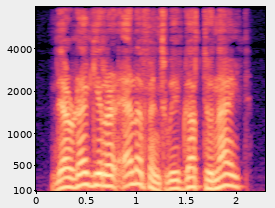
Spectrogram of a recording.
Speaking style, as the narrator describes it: said cheerfully

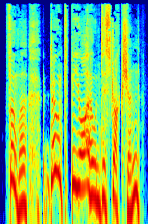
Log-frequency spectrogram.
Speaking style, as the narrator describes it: cried my uncle, with clenched fists and flashing eyes

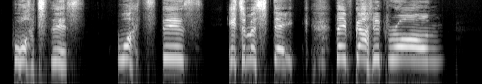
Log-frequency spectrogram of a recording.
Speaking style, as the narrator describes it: Tears rolled down his cheeks … kept repeating with sobs and gasps

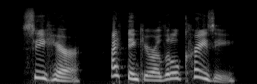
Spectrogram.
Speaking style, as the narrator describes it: exclaimed Blockman

